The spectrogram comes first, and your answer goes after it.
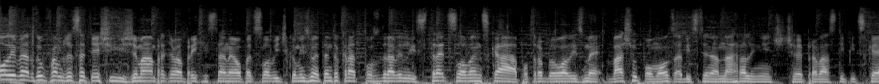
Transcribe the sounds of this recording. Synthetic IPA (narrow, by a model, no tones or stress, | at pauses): ɔliʋɛɾd̪uːfamʒɛsacɛʃiːʒɛmaːmpɾɛcɛbapɾixist̪anɛːɔpɛcslɔʋiːt͡ʃkɔmizmɛt̪ɛnt̪ɔkɾaːt̪̚pɔzd̪ɾaʋilist̪ɾɛt̪slɔʋɛnskaːpɔt̪ɾɛbɔʋalizmɛʋaʃupɔmɔd͡zabiscɛnaːmnaɦɾaliɲɪɛt͡ʃɔ̥t͡ʃɔjɛpɾɛʋaːst̪ipit͡skɛː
